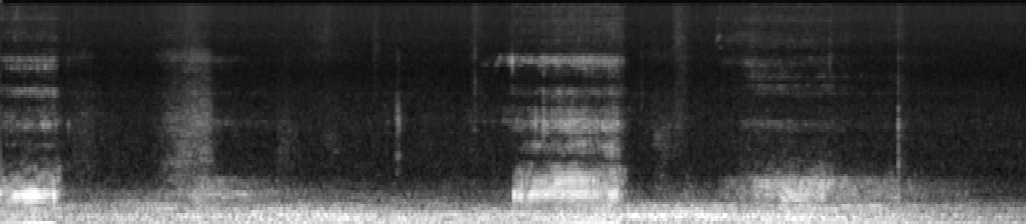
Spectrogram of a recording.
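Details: Male Boston Terrier snoring in morning sleep, with short rough snorts at the start, middle and near the end over a steady low breathing rumble.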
